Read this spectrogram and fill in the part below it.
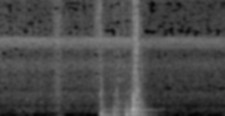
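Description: Bricks knock against each other and clunk in a metal wheelbarrow.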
